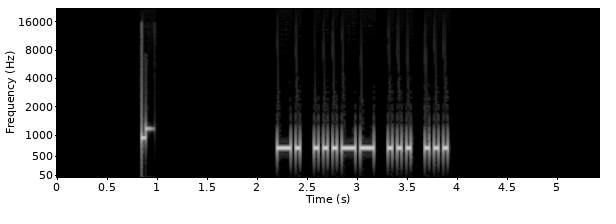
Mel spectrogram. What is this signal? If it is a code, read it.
Morse code, heard as a keyed tone, about 25 wpm, 700 Hz. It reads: N3SS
